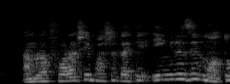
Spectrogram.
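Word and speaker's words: faux: এরপরে ইক্স এর উচ্চারণ আমাদের নাই, তাহলে এফ এর জন্য আমরা নিলাম ফ, এবং আ ইউ এর জন্য আমরা নিলাম ওকার, ফো।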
